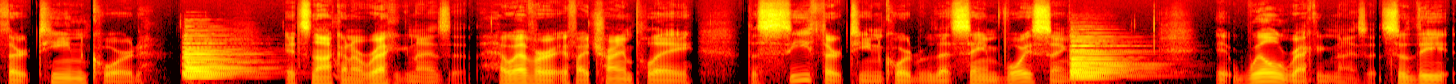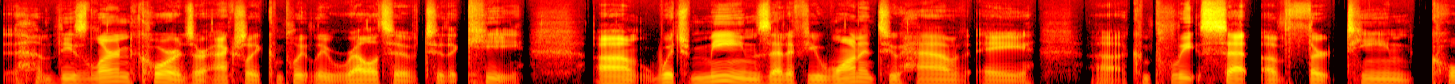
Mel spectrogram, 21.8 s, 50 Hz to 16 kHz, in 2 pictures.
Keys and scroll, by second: 11.4 BackSpace.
